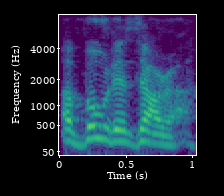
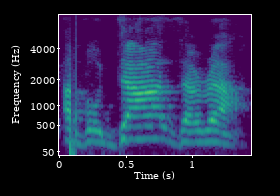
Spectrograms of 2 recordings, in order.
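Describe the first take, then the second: First: It is said with a Yiddish pronunciation. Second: It is said with a modern Hebrew pronunciation. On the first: "in the Yiddish pronunciation, they would say" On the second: "that is the, the Hebrew pronunciation"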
